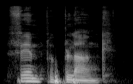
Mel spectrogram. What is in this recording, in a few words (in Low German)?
"Fempeplank", Platt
